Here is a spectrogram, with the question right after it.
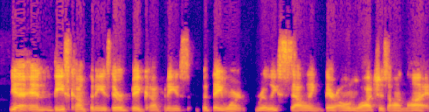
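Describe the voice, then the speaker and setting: Against a quiet background with a dry sound and no echo, a man talks at a moderate pace in a fairly low voice with ordinary pitch variation. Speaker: podcast guest. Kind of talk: interview answer. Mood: relaxed, friendly storytelling. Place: home room. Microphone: video call.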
